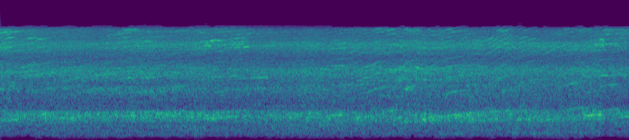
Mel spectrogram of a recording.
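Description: Several radio-controlled on-road cars racing on an indoor track: a continuous high whine of their motors and drivetrains, overlapping pitches sliding up and down as they accelerate and brake.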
